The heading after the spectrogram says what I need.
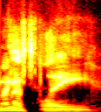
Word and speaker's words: posthumously: How do you pronounce that word? Post music. Post afterlife. Post-mortem. After his Post-mortem. death. Yeah, post-mortem. Posthumously.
